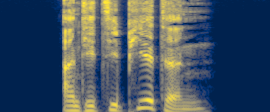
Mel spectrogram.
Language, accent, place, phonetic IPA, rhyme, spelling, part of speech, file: German, Germany, Berlin, [ˌantit͡siˈpiːɐ̯tn̩], -iːɐ̯tn̩, antizipierten, adjective, De-antizipierten.ogg
- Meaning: inflection of antizipiert: 1. strong genitive masculine/neuter singular 2. weak/mixed genitive/dative all-gender singular 3. strong/weak/mixed accusative masculine singular 4. strong dative plural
